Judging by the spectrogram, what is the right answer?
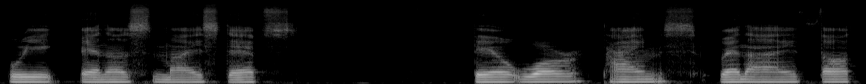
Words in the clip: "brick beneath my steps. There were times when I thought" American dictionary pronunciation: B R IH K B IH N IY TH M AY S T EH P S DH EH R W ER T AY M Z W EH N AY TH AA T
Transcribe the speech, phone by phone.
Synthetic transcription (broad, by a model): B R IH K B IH N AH S M AY S T EH P S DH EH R W ER T AY M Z W EH N AY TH AA T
